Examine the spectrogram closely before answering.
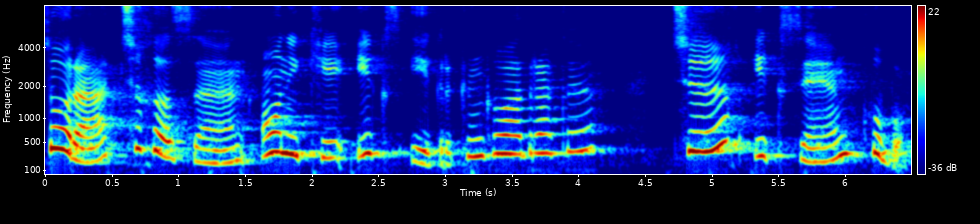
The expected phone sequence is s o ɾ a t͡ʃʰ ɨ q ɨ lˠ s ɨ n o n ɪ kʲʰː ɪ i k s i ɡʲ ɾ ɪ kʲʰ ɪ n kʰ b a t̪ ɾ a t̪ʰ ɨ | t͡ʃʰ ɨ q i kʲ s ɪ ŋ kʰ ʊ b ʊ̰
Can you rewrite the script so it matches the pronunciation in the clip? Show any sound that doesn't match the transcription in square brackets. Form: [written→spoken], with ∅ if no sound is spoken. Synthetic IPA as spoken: s o ɾ a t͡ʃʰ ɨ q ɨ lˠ s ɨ n o n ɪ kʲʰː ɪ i k s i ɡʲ ɾ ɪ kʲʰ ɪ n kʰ [b→v] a [t̪→d̪] ɾ a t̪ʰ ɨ | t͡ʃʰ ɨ q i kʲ s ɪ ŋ kʰ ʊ b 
